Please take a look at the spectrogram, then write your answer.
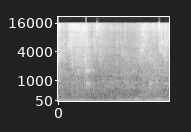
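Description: Warm water runs and splashes over a cat during a bath, a continuous broadband gush with no talking.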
